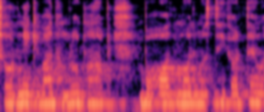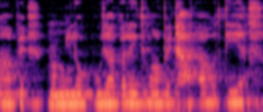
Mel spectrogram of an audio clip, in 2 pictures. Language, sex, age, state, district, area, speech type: Hindi, female, 18-30, Bihar, Samastipur, rural, spontaneous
